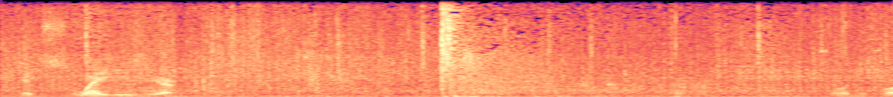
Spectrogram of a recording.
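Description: A tank engine rumbles steadily at low pitch.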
